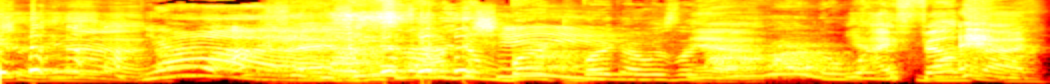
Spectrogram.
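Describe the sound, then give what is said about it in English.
A dog barks and yips, its loud, pitch-sliding vocalizations running almost continuously for several seconds, with people's voices mixed in. “No, like yeah, bark.”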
